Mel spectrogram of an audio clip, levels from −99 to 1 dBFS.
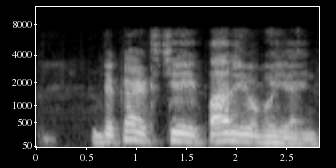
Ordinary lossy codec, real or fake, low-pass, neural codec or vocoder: AAC, 48 kbps; fake; 7.2 kHz; codec, 16 kHz, 4 kbps, FreqCodec, smaller model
